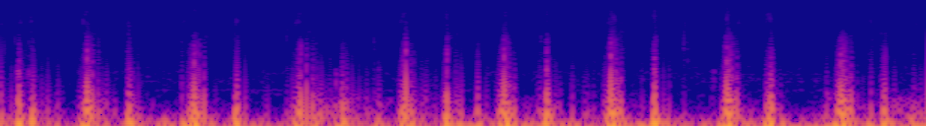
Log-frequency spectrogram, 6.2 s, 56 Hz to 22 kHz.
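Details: ASMR livestream heartbeat sound for relaxation: steady, deep paired thumps at about 85 beats a minute, a regular heartbeat.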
